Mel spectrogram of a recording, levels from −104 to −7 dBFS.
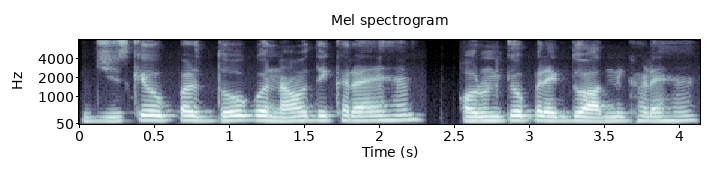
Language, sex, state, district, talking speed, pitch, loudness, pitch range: Hindi, male, Jharkhand, Palamu, 230 wpm, 155 Hz, -16 LUFS, 145-165 Hz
